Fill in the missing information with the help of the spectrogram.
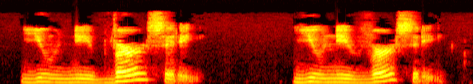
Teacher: University on the third syllable.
